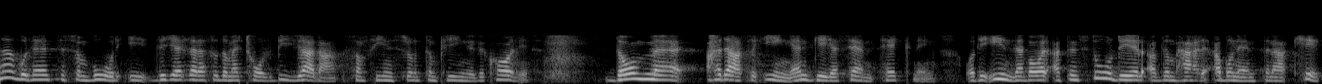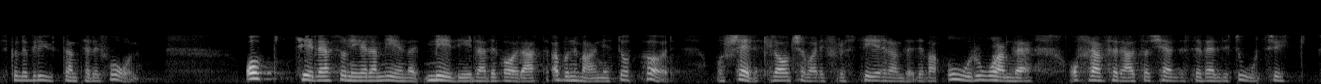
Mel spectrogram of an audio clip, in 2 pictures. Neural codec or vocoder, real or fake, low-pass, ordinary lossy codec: codec, 16 kHz, 0.8 kbps, ZipCodec; fake; 7.2 kHz; AAC, 16 kbps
